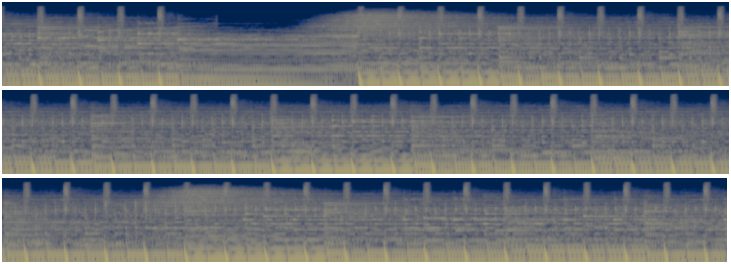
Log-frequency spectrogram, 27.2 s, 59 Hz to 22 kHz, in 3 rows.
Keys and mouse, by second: 0.4 s, 1.6 Tab, 2.1 a, 2.7 e, 5.2 KP_7, 6.0 shift+middle click, 6.5 shift+middle click, 7.0 ctrl+middle click, 7.6 shift+middle click, 8.0 ctrl+middle click, 8.6 s, 10.8 shift+middle click, 11.2 ctrl+middle click, 11.8 s, 13.0 shift+middle click, 13.1 shift+click, 13.8 2, 15.3 e, 17.2 click, 17.6 right click, 18.7-19.8 drag, 20.8 click, 21.8 ctrl+middle click, 22.4 shift+right click, 23.2 shift+click, 24.4 e.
